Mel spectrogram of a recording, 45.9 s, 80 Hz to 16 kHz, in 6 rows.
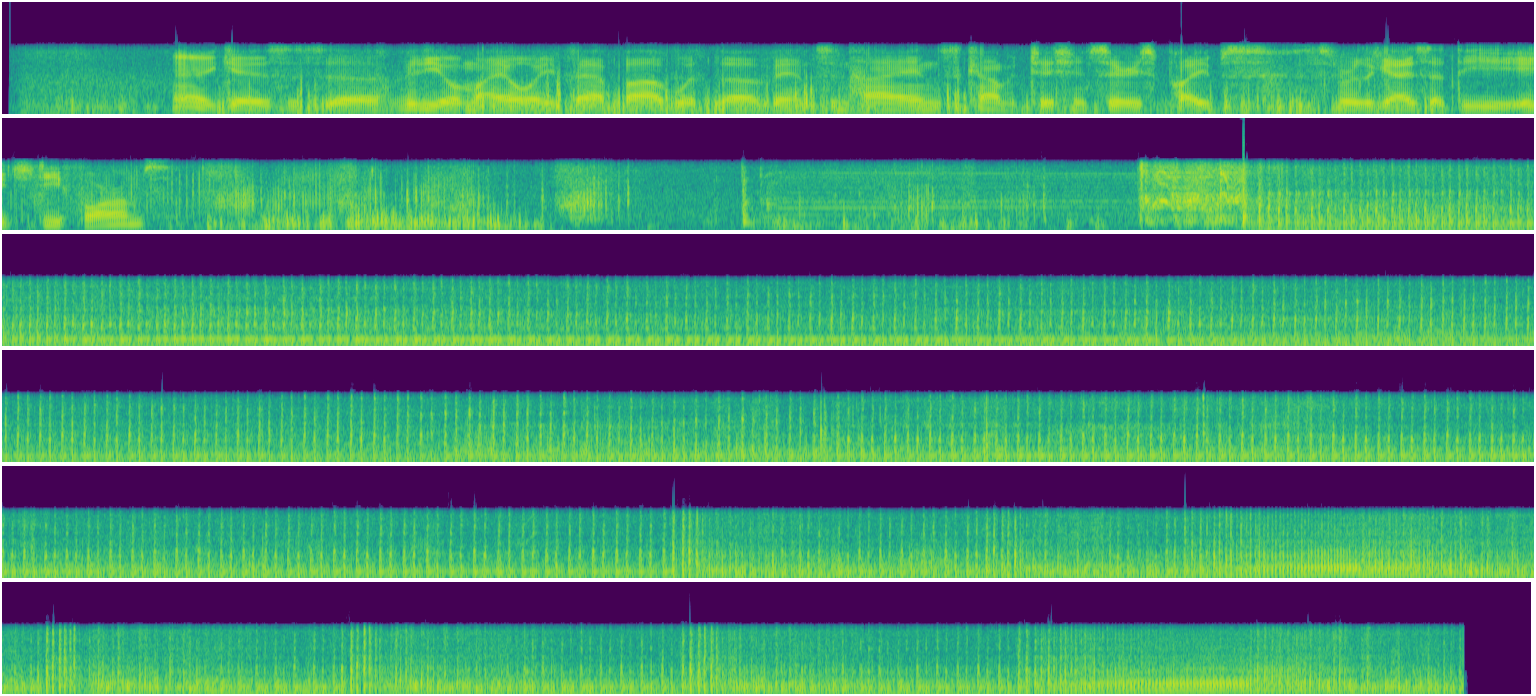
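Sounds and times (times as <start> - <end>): motorcycle engine cranking: 11.4 - 37.0
motorcycle engine revving: 11.4 - 45.6
motorcycle engine idling: 11.5 - 43.4.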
